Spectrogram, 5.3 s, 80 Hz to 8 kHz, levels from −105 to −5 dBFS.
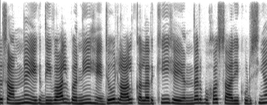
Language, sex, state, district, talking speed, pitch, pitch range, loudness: Hindi, female, Odisha, Sambalpur, 155 wpm, 240 Hz, 225-265 Hz, -16 LUFS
